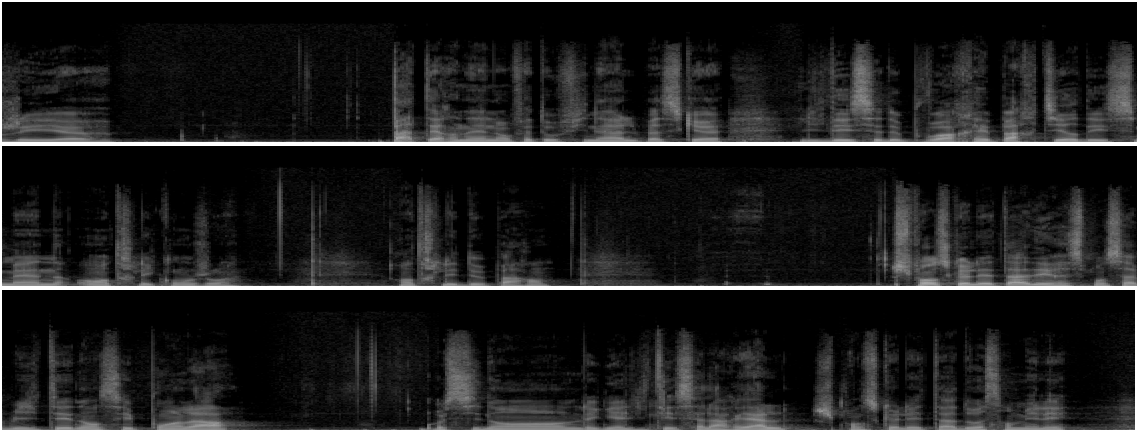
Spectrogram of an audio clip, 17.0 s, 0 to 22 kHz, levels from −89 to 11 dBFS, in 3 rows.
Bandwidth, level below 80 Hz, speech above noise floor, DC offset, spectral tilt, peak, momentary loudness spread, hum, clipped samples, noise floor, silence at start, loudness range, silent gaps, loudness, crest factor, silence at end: 18 kHz; -60 dBFS; 27 dB; under 0.1%; -4.5 dB/octave; -10 dBFS; 17 LU; none; under 0.1%; -59 dBFS; 0 s; 6 LU; none; -33 LUFS; 24 dB; 0 s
